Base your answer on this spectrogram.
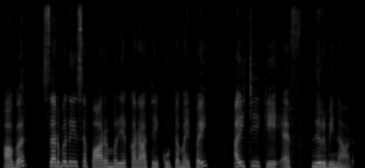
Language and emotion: Tamil, neutral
